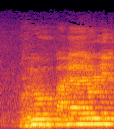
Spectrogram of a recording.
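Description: A man's voice begins chanting a Malayalam poem about half a second in, a sung recitation in long held notes.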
